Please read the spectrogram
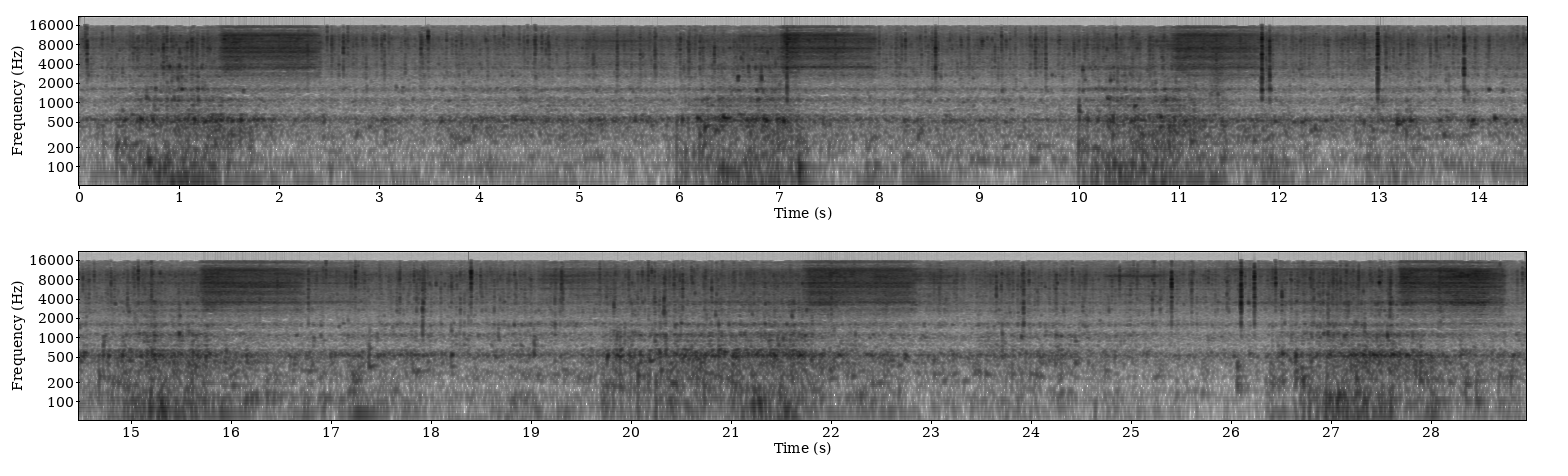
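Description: A scuba diver breathing through a regulator underwater: about six breaths, roughly every five seconds, each a loud burst of bubbling exhaust with a short hiss of air.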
